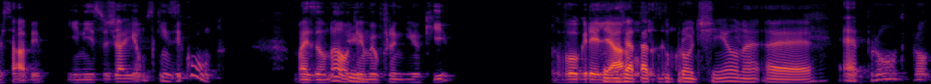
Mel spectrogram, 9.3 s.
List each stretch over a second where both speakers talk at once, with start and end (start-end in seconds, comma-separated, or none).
6.0-7.5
